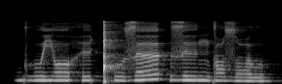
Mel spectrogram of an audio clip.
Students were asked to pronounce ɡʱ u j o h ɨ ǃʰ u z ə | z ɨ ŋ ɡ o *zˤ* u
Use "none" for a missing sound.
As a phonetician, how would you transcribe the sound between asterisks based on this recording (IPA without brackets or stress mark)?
zˤ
